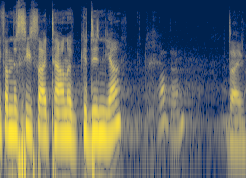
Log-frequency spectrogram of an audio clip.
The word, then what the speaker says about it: Gdynia: So Ula Pontikos, BSc, is actually from Poland, originally from the seaside town of Gdynia. Well done. Did I pronounce it correctly?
